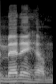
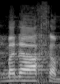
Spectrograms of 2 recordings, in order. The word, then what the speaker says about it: Menachem: via a contemporary otherwise if you want to say menehem that's okay with me which kind of rhymes with m m's and i i'm kind of hungry so but menachem i think would be right and then pika not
